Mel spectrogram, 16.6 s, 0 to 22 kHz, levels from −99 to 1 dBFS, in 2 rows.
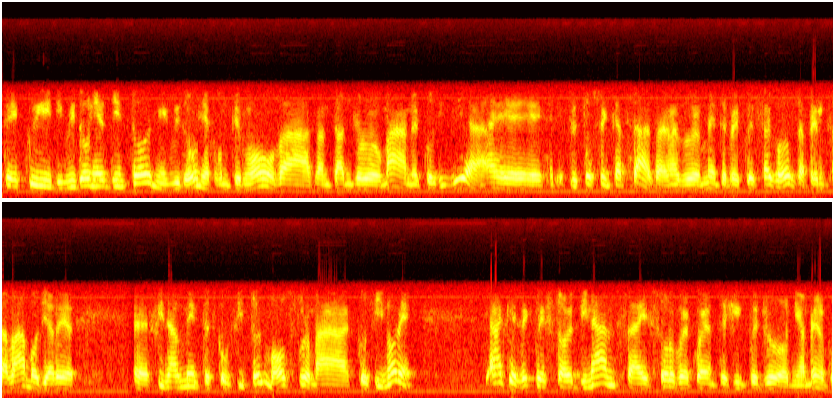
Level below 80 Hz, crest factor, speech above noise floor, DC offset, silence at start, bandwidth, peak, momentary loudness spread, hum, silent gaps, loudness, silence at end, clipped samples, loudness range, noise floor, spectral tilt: -62 dBFS; 12 dB; 25 dB; under 0.1%; 0 s; 4.1 kHz; -4 dBFS; 4 LU; none; none; -16 LUFS; 0 s; under 0.1%; 2 LU; -40 dBFS; -7.5 dB/octave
